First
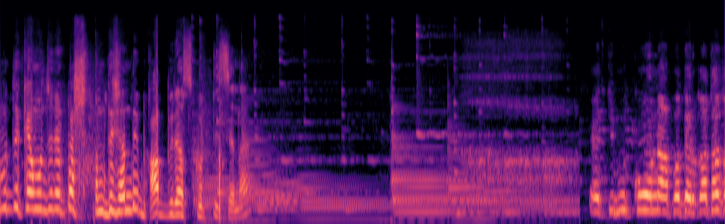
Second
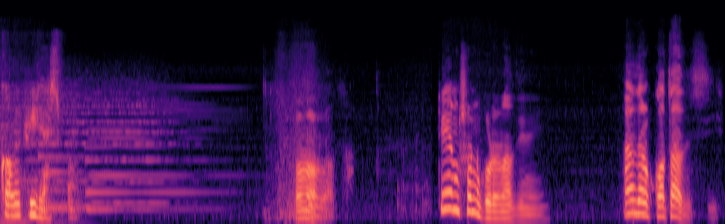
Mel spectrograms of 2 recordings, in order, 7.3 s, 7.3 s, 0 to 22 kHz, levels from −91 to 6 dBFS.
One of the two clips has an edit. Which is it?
first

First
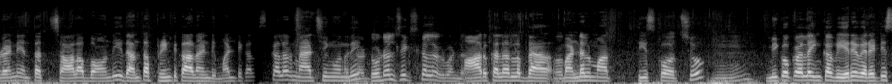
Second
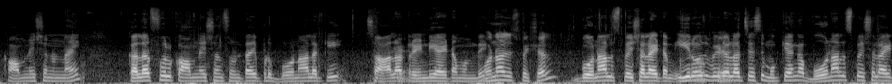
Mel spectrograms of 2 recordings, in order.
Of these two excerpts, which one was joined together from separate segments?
first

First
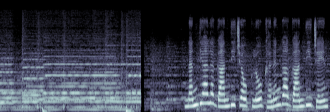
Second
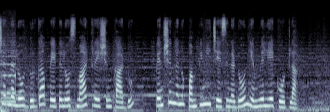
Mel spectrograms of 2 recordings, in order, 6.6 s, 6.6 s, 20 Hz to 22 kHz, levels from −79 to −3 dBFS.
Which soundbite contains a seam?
first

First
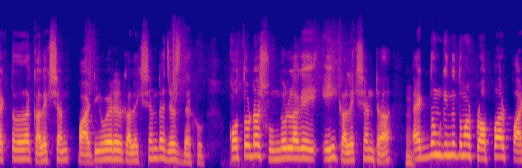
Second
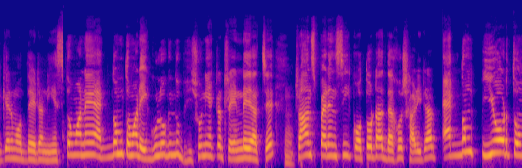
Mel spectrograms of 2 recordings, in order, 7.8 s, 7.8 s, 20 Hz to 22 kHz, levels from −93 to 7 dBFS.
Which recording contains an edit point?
second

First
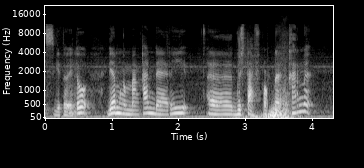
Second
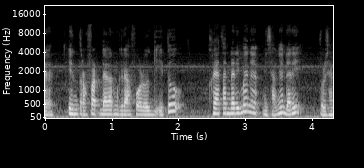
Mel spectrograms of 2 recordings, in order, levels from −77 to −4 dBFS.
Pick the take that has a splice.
first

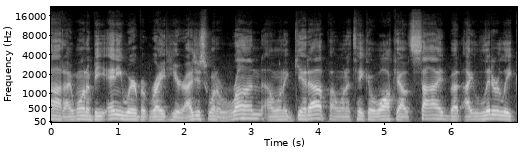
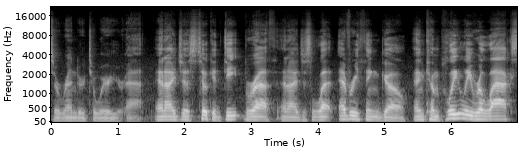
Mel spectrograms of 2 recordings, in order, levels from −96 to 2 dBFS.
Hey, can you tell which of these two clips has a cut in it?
second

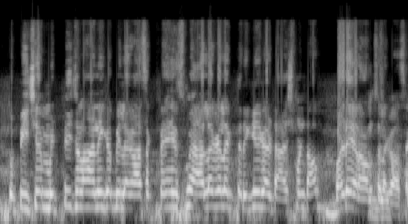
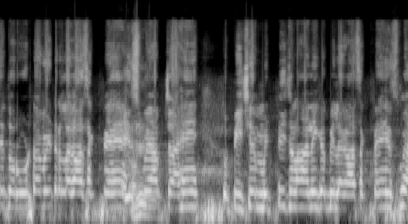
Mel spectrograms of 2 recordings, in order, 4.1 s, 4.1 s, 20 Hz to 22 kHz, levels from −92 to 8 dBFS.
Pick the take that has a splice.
second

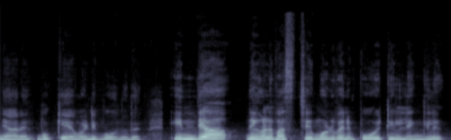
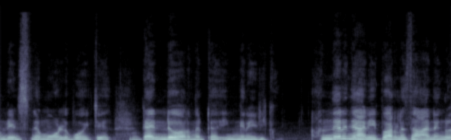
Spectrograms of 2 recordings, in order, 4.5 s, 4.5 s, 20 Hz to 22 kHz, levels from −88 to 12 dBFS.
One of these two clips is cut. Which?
first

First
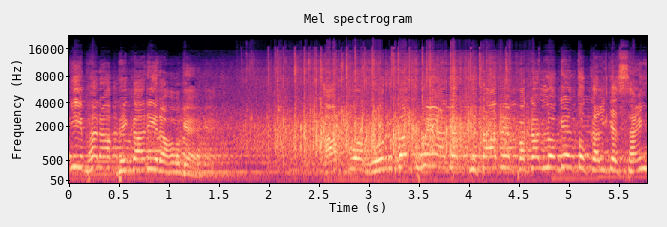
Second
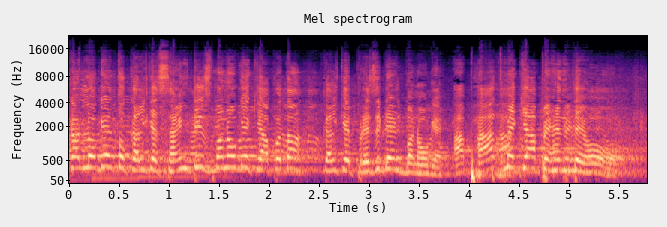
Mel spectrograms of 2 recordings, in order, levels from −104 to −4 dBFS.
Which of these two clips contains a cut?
second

